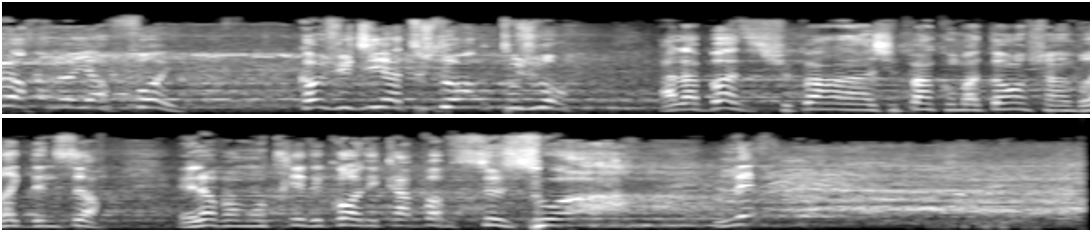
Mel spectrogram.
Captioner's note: cheers and applause; speaking foreign language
